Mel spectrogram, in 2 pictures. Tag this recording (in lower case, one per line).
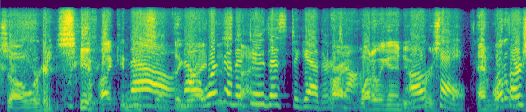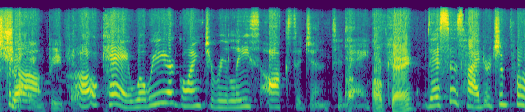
speech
